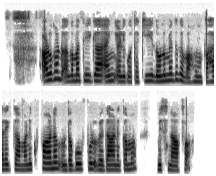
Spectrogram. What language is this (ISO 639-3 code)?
div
